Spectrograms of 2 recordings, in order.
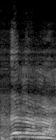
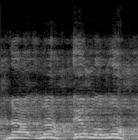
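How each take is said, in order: First: The phrase is slurred into a few syllables. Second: Every syllable of the phrase is pronounced clearly. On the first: The speaker calls it wrong. "Bapak-bapak yang di belakang beda" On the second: The speaker calls it right. "Ustaznya mah fasih bacanya"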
